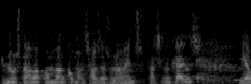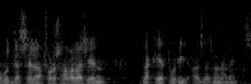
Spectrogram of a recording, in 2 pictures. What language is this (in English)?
Catalan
